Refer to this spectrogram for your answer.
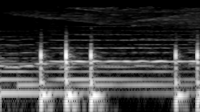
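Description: Knocking on a door: three quick, firm raps, a short pause, then two more, sounding over a steady, soft tonal music bed with no voices.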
